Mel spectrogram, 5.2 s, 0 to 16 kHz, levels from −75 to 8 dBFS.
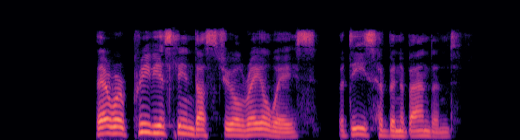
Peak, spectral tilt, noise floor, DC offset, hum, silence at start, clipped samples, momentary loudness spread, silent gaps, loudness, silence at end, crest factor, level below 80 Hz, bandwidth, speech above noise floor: -2 dBFS; -4.5 dB/octave; under -90 dBFS; under 0.1%; none; 1 s; under 0.1%; 14 LU; 3.28-3.36 s; -18 LUFS; 0.65 s; 18 dB; -60 dBFS; 7.6 kHz; over 72 dB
